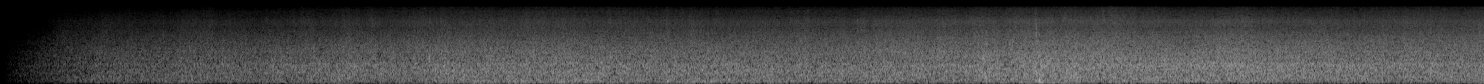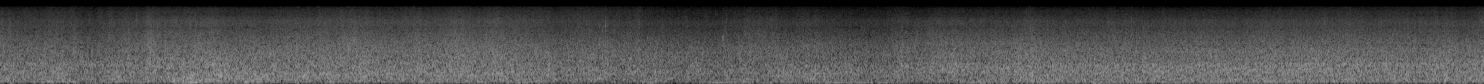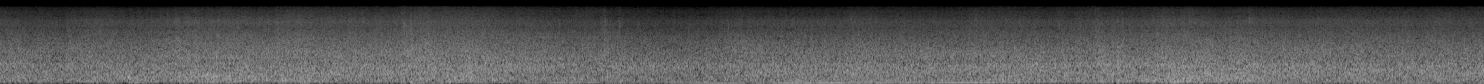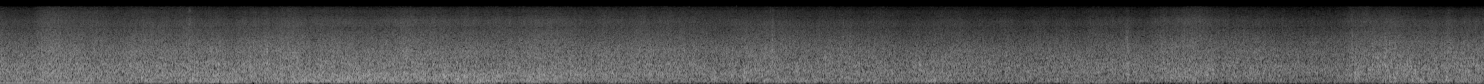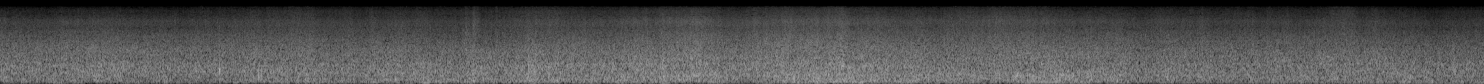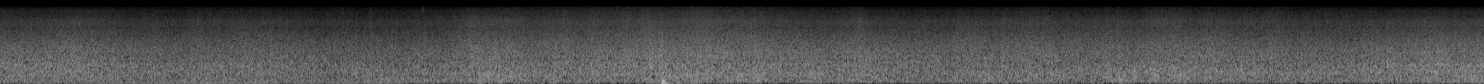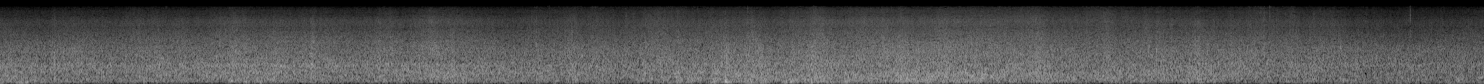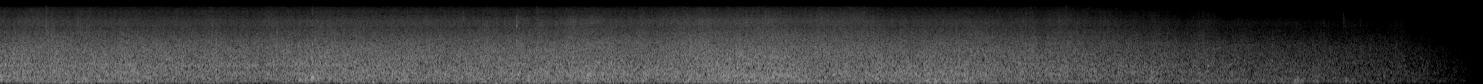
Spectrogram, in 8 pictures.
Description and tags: The sound of ocean waves breaking through rocks on the beach. Recorded in Caloundra using the Zoom H6 XY module.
